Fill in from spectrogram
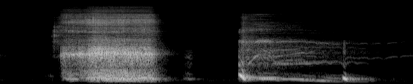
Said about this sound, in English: Here, have a tissue. Blow your nose.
